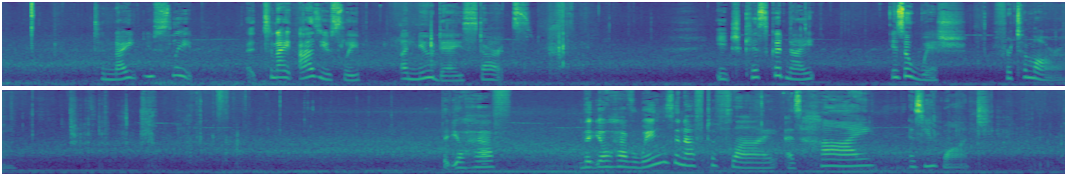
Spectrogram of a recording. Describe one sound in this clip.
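A woman reads aloud with animation, close by.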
